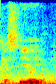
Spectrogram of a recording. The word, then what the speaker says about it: Castiglia: The name is pronounced Castilia. Okay? Diagonals, if you look at that, it's Mangano, okay, but it's not. It's diagonal. The name is Castilian. The G is silent, the L is pronounced.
